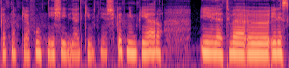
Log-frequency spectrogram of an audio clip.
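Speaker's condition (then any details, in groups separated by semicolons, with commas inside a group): Deafness; congenital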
